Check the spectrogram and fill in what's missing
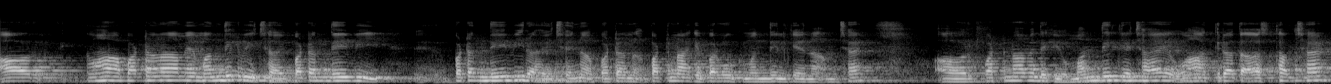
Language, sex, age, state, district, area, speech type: Maithili, male, 18-30, Bihar, Samastipur, rural, spontaneous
